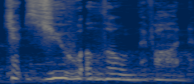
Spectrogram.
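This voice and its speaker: A woman's voice: mid-range voice, takes it slowly, gravelly, a little mellow. A woman voicing a wistful, haunted young woman in a video game. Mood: bitter, reproachful. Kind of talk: video game character acting. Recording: reverberant, echoing effect.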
